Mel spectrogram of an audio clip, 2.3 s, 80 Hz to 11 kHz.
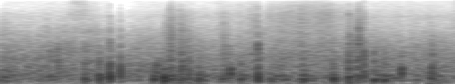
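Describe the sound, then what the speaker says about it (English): Fireworks bursting all around a residential neighborhood on the 4th of July, a dense crackling barrage of overlapping pops and booms at mid distance, loud and continuous with no talking. "See our fireworks."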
